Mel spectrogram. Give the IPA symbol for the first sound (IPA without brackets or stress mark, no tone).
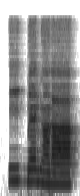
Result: i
